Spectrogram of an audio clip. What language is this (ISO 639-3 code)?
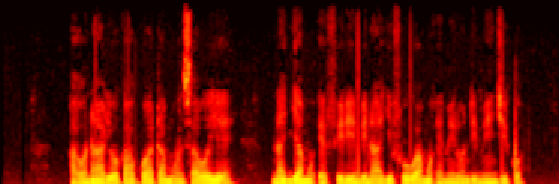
lug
